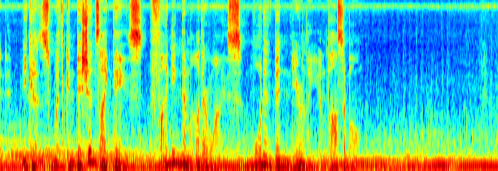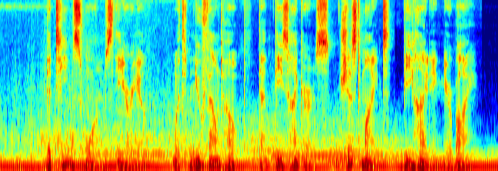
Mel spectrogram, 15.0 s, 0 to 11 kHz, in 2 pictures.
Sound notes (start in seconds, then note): 5.9 foreboding music; 5.9 helicopters chopping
